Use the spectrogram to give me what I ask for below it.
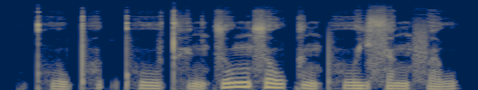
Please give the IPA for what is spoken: kʷʰ ɐ˨˩ w pʰ ʊ˧ k̚ pʰ uː˨ t̪ʰ ɪ˨˩ ŋ t͡s uː˥ ŋ s o˧ w k ɐ˨˩ ŋ pʰ uː˨ j s ɐ˨ ŋ f ɐ˨˧ w

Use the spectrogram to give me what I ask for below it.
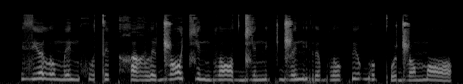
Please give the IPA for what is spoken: zʲ œ l o m e nʲ xʷ ə t ɪ k χ ɐ ʁ l i ɖ͡ʐ ɔ t͡ɕ ɪ nʲ b l ɔ d d͡ʑ ɪ nʲ ɛ k ɖ͡ʐ ɪ nʲ rʲ ɔ b l o k y ɡʷ ɛ kʷʼ ə ɖ͡ʐ ɔ m ɔ

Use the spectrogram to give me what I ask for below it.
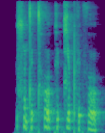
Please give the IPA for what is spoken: sʰ ũ˦˨ t ɪ˦ ʔ tʰ o̰˦˨ ʊ̯ k ɪ˦ ʔ t͡ɕ ɛ̰˦˨ pʰ ɪ˦ ʔ θ o̰˦˨

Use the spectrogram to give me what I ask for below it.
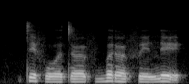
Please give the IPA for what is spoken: t e f oː ə̯ t œː f o̤ ə̯ ɾ œː f eː n e

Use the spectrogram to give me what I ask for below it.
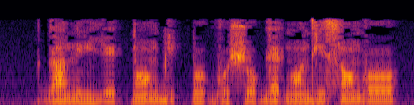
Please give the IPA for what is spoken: ɡ a˧ n i˨ j e˨ k͡p ɔ̃˨˦ ɡ͡b i˧ k͡p o˨ ɡ o˨ ʃ o˧ ɡ ɛ˦ ɡ ɔ̃˧ d i˧ s ɔ̃˦ ɡ o˦

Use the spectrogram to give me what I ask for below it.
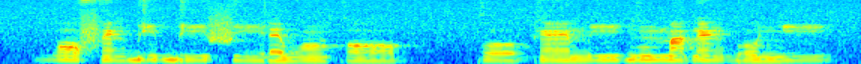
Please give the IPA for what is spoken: b ɔ˦˨ f ɛ̃˧ ɡ͡b i˦ b iː˨˦ f iː˨ ɾ ɛ˨ w ɔ̃˨ k ɔ˨ | k oː˨ k ɛ̃˨ m iː˦ ɡ ũ˦ m ã˧ ɗ ɛ̃˦ ɡ͡b o˨ ɲ iː˦

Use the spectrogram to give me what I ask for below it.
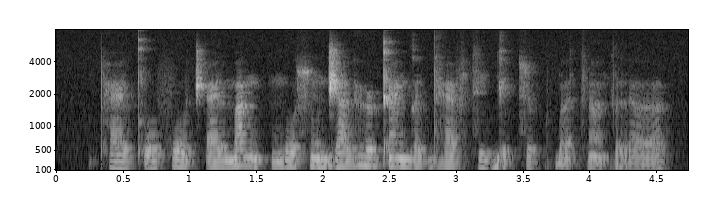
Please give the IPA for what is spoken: pʰ æ˩ l kʼ o˩ f o˨˩˦ t͡ʃʼ æ˩ l m a˧ ŋ ɐ˩ k ŋ o˨˩˦ s ũ˨˩˦ d͡ʒ a˨˩˦ l ɦ ə˞˧ kʼ æ̃˧ ɡ ɐ˨˩˦ l dʱ æ˨˩˦ f t͡s i˨˩˦ ɡ e˩ t͡s ɵ˨˩˦ k ɓ ɐ˩ t͡s ã˨˩˦ k r ɐ˨˩˦

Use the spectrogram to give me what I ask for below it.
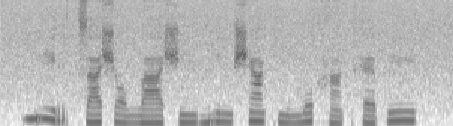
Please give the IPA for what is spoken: b iː˦˨ r t͡s a˨˦ ʃ ɔ˨ v aː˨ ʃ iː˨ b i˦˨ n ʃ ã˦ k i˨ m o˦ h ã˨ kʰ ɛ˨ p ĩ˦

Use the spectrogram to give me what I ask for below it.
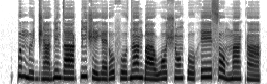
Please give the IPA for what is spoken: p ə˦ m ɨ˨ d͡ʒ ã˨ ɗ ĩ˦ d aː˧ k͡p ĩ˦ ʃ e˨ j ɛ˨ ɾ o˦ f o˧ d ã˦ ɡ͡b aː˨ w ɔ˧ ʃ ɔ̃˧ k͡p o˨ h eː˦ s ɔ˦˨ m ã˧ k ã˨

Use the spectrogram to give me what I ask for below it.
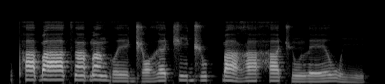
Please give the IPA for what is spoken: pʰ a˦ ɓ aː˦ t͡s ã˦ ɓ ã˦ ɡʷ eː˨ d͡ʒ ɔ˨ ɣ ɛ˦ t͡ʃ i˦ d͡ʒ u˦ k͡p a˦˨ ɣ a˦ h a˦ t͡ʃ ũ˨ l eː˨˦ w i˨

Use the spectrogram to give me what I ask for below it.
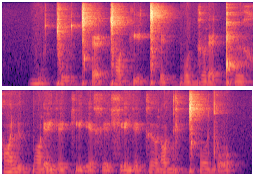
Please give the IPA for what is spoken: b ṵ˦ ǀ u˨˦ ǀʰ ɛ̰˦ ǀ ɔ˧ kʲ ḛ˧ ǀʰ ḛ˨ ɡ͡b o˨ ɡʲ ɔ˨ ɾ ɛ̰˦ ǃʰ ɘ˨˦ x ɔ˦ lʲ ṵ˦ ɡ͡b ɔ˧ ɾ ḛ˧ j ḛ˨ kʲ ḛ˨ ɾʲ ɛ̰˨ x ḛ˨ xʲ ɛ̰˨ j ḛ˧ kʲ ɔ˧ ɾ ɔ˦ ɡʲ ɘ˧ ǀʰ o˦ d o̰˨

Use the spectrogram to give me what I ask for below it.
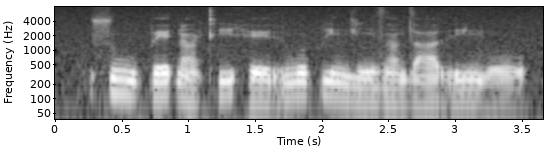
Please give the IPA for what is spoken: s uː˦˨ p e˦ ɗ ã˨ kʰ i˦ h eː˨ r β ʊ˦ p i˦˨ n ɣ ĩ˦ z ã˦ d aː˨ r i˦ ɲ oː˨

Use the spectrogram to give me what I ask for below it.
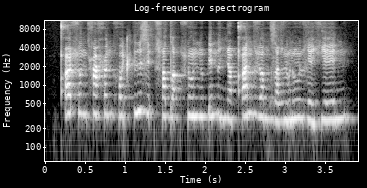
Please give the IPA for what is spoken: qʼ y ɬ o n ħ ɐ̃ ħ u n h ɔ t͡ʃʼ ɨ z ɪ ʔ ɬ ɪ dˤ u ʔ ɬ õ n ũ ʔ ɾ ɪ n o ɲ ɐ̃ qʼ ɨ n ɮ o n zˤ ɪ ɮ ũ ɾ ũ ɮ e ç e n

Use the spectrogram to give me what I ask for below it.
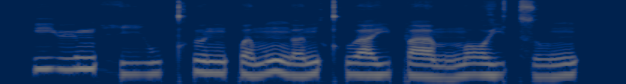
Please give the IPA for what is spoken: j yː˥ m h iː˨˧ w kʰ ɵ˧ n p ɐ˨˥ m ŋ ɐ˨˥ n kʷʰ aː˨˧ j p aː˨˩ m n̪ ɔː˧ j t͡s ʊ˨˥ ŋ

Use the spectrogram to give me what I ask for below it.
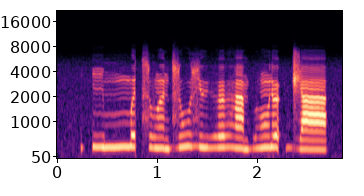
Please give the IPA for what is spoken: ʔ i˨ mː ə˦ t͡s v ə̃˨ d͡z u˦ z y˨ ɦ œ˦ ɦ ã˨ bʱ õ˦ ɾ œ˦ ʔ d͡ʒ a˨

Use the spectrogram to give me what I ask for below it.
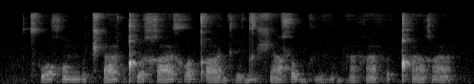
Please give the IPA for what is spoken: t͡sʼ o χ õ ŋ o t͡ʃʼ a ǃʼ e χ a x o qʼ a ɡʱ e d ɨ ʃ ã ħ u bʱ ɨ ɦ ɨ bʱ ã h ã h ɵ ǃʰ ã χ ã

